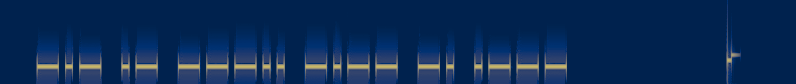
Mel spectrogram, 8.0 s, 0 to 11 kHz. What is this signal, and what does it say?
Morse code, heard as a keyed tone, about 17 wpm, 700 Hz. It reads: KA8YNJ
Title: USA Call Signs - 6 Characters - 4x Character Spacing - 17wpm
